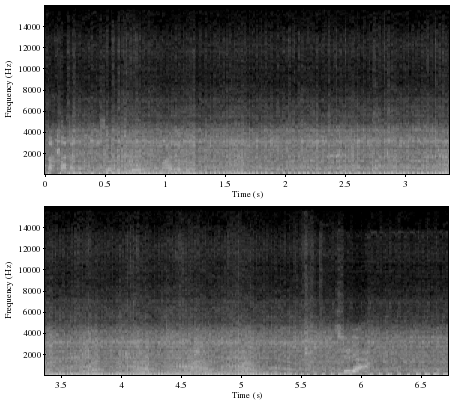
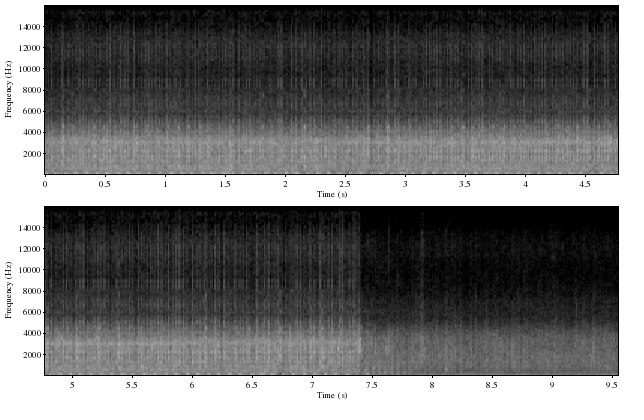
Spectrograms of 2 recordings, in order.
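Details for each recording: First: Honda Scoopy scooter after CVT repair and reassembly: a steady, low, smooth idle with no knocking or rattle from the belt drive, the earlier klotok noise gone. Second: Honda Scoopy scooter at idle with a rhythmic clunking knock, about four per second, from the CVT until shut off; with the cover off it is suspected to come from the front side; worn clutch lining later found.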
